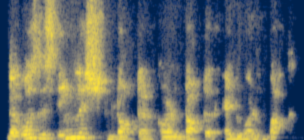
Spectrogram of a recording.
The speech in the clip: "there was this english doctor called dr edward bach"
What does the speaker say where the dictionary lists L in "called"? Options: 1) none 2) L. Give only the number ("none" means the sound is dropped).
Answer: 2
